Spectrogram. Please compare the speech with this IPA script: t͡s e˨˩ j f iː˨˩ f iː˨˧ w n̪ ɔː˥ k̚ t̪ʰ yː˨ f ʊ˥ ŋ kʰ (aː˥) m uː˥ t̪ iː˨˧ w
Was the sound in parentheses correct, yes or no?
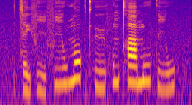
yes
